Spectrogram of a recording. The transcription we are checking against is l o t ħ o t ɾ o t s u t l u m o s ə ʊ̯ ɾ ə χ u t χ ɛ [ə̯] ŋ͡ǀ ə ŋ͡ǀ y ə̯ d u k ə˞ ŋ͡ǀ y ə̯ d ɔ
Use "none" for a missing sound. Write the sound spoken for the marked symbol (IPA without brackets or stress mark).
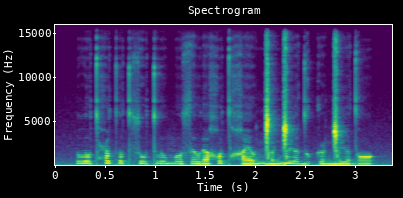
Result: ʊ̯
